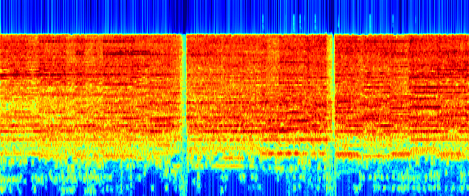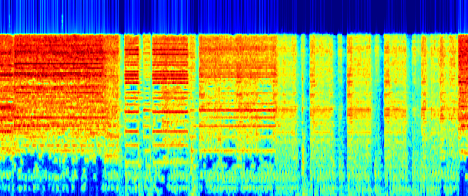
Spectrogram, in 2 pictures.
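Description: A dot matrix printer buzzes loudly in shifting pitched tones as its print head moves.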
